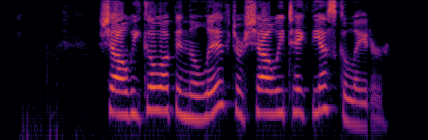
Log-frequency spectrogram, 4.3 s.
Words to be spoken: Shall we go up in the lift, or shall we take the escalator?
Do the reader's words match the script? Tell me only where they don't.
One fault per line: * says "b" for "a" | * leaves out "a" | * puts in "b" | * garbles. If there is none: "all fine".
all fine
